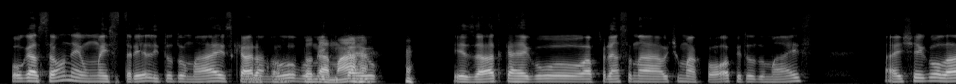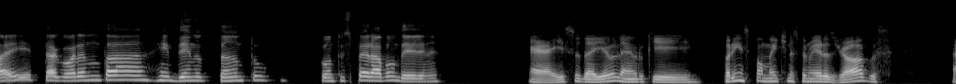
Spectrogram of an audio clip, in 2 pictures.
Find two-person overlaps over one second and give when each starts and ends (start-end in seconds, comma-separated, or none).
2.4-3.8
